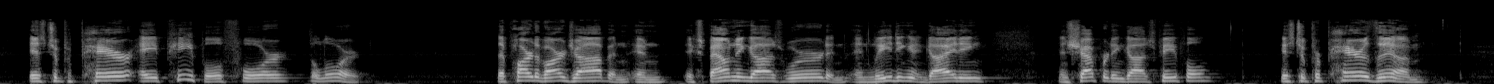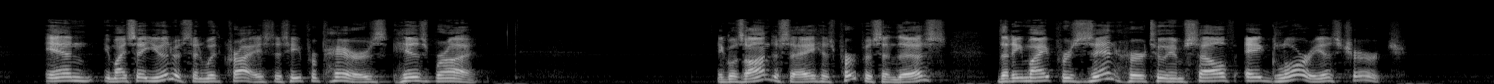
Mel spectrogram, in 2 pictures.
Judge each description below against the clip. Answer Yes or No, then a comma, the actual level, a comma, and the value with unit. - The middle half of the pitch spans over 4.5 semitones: No, average, 4.0 semitones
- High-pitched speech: No, medium, 150 Hz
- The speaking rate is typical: No, slow, 120 wpm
